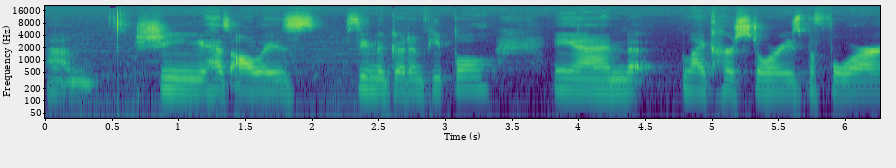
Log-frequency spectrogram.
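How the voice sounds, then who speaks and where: A woman with an American accent, fairly low-pitched, at a very slow pace and with fairly even intonation. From Texas, Dallas. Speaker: granddaughter, league member. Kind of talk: tribute speech. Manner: halting.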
